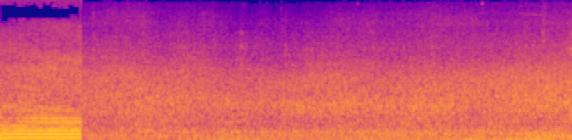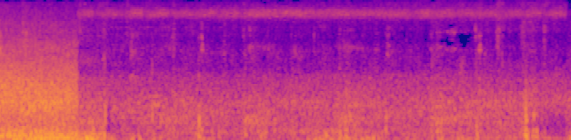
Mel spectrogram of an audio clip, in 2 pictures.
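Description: A man's voice ends just under a second in, then a steady rushing noise runs for about four seconds and cuts off abruptly. After that come quieter, quick, light footfalls of a runner on a paved path, played at double speed.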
